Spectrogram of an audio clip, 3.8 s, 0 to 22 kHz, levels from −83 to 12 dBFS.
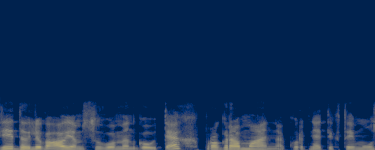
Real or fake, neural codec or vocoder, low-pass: real; none; 7.2 kHz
